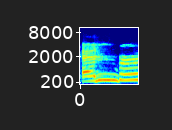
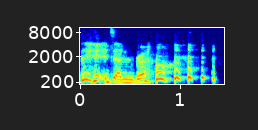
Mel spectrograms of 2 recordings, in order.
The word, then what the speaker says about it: Edinburgh: learn to pronounce it? Oh, okay, I was like Edinburgh, and my friend was like, "Oh, don't say that. Don't. It's Edinburgh."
